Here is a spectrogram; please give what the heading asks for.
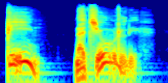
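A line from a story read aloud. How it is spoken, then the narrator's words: Whispered. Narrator (Russian): прошептал великий механик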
